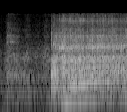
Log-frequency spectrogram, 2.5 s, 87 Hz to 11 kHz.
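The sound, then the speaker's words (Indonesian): A kitchen blender whirs, blending a mixture with about 200 cc of water until smooth. The steady motor hum jumps after a quieter start to a louder, higher-speed whine that holds to the end. “blender sampai halus”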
